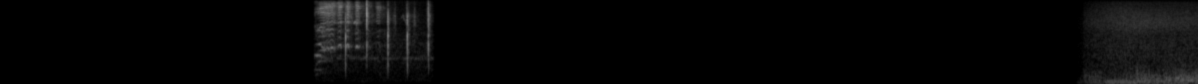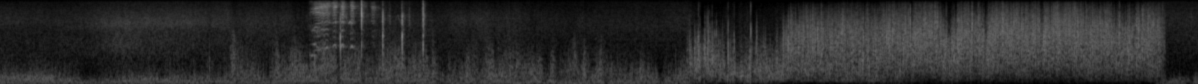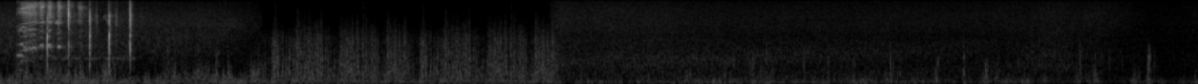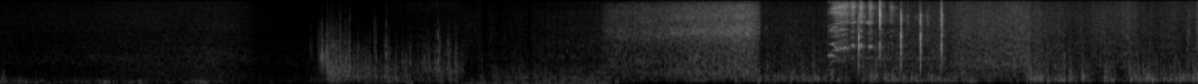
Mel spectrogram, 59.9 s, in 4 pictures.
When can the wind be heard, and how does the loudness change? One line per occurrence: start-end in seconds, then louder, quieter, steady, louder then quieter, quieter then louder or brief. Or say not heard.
13.4-59.8 quieter then louder.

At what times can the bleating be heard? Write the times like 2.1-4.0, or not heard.
3.9-5.4, 18.8-20.4, 30.1-31.6, 55.2-56.8.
